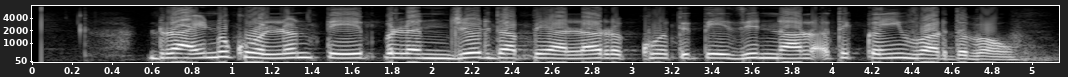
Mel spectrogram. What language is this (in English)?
Punjabi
